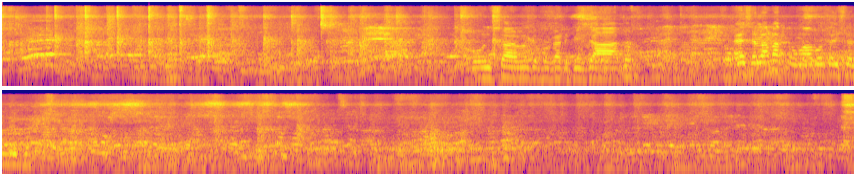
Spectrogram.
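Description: A crowd of young men chatters and calls out nearby.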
